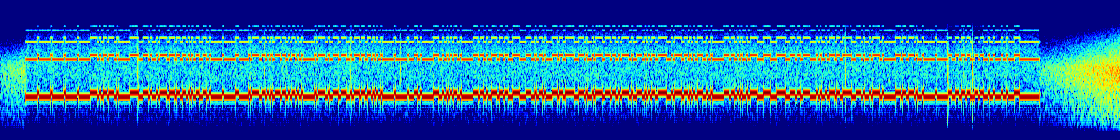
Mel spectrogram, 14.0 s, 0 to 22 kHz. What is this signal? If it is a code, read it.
RTTY (45.45 baud, 170 Hz shift), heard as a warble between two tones, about 1360 Hz centre, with static crashes. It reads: THE RIVER DEAN RUNS ALONG THE EASTERN FOOT OF THE HILL.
